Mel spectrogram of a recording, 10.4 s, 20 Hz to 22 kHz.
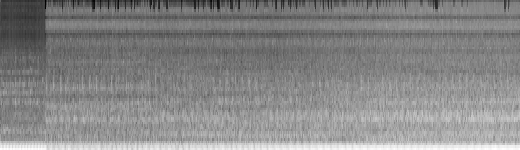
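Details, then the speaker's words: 1986 Ford F150 Bullnose, 300 straight-six, cold engine at 40°F after sitting in snow, started on a hooked-up battery with starting fluid: brief start then deep, even, low-pitched idle, steady without misses or knocks; healthy. "gotta love it 300 is sitting there purring away and look at this even with all the weight on the cab and the fact that the floor is Rusty like new"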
